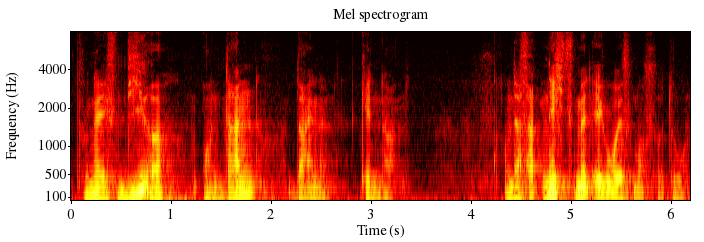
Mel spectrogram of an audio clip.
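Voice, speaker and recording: A man who works as a mediator and coach gives a motivational talk to the viewer. He speaks deliberately and drops to whispers for emphasis. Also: lowish voice, animated, warm tone, husky.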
